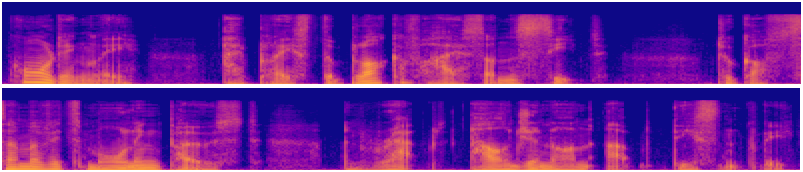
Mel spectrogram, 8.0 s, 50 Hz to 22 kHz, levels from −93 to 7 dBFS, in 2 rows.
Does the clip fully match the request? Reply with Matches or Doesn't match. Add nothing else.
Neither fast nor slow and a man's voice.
Matches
